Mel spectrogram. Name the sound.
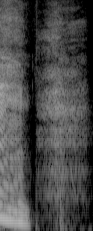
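sneeze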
